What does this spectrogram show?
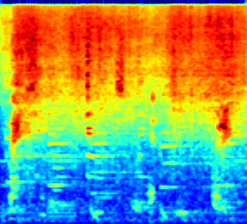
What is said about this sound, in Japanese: よし、鹿肉と木の実のオイスターソース炒め、出来上がり。 いい香りだ。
